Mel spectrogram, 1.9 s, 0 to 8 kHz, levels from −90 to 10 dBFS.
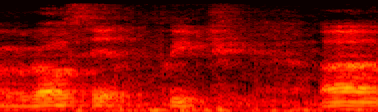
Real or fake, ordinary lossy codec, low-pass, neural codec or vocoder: fake; none; 7.2 kHz; codec, 16 kHz, 16 kbps, FreqCodec, smaller model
